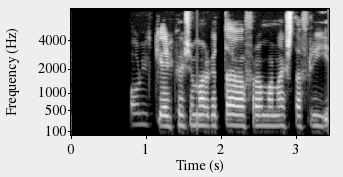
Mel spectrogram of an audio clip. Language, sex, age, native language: Icelandic, female, 11, Icelandic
